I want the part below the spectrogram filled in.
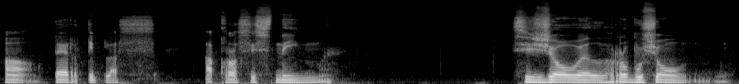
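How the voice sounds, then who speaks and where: A Filipino-accented man streams games and chats casually. His voice is low and even, slow-paced and recorded dry and close. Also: no room sound. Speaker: game streamer. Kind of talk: casual chat.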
